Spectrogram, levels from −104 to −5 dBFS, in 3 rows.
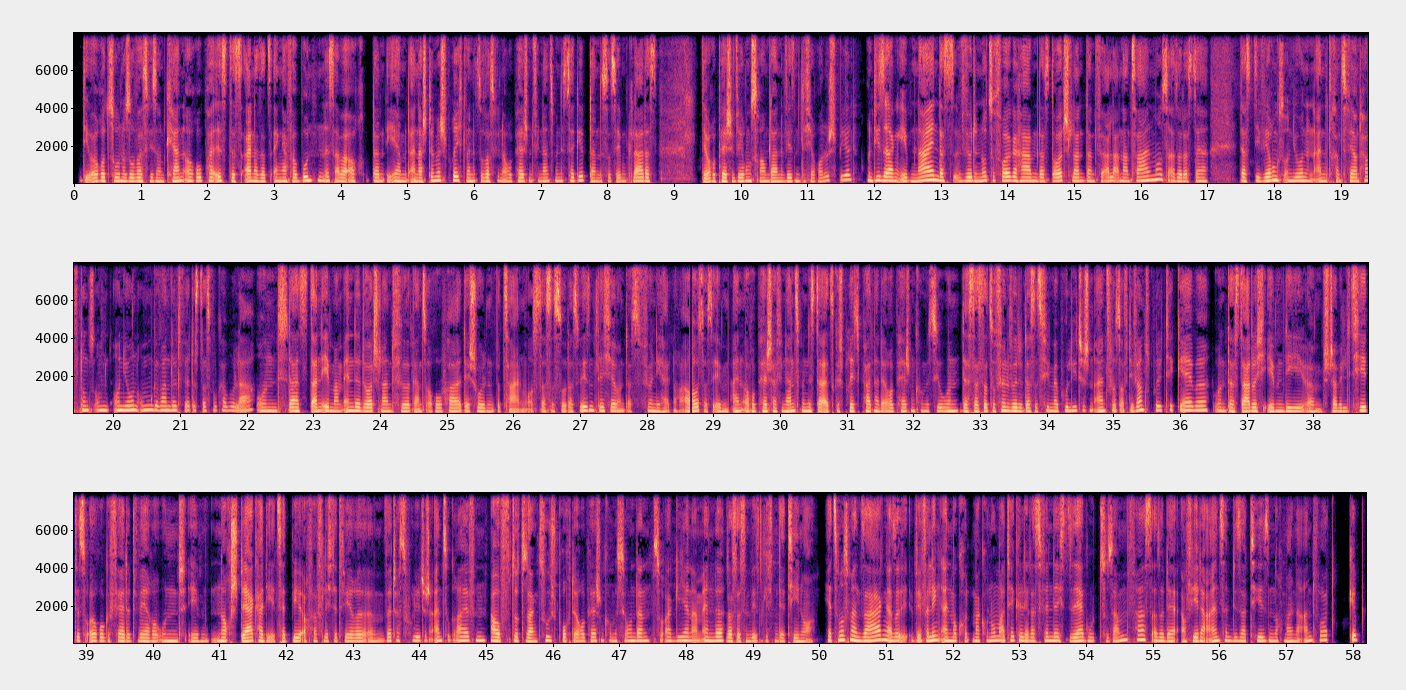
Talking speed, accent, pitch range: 200 wpm, German, 180-200 Hz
